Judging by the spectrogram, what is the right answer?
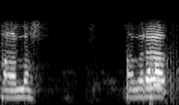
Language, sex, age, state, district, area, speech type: Maithili, female, 18-30, Bihar, Begusarai, rural, conversation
